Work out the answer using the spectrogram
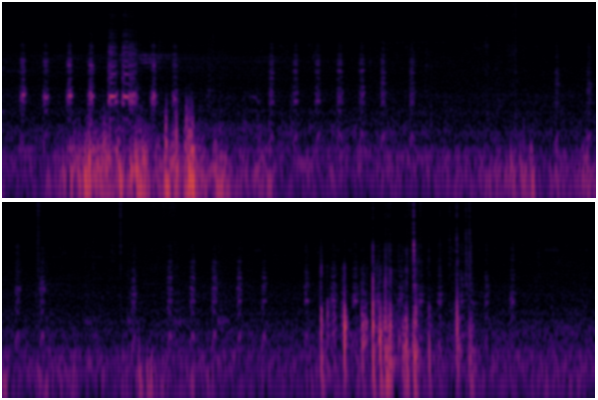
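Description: Chickens clucking, with louder rustling and knocks about a second in and again near the end.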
